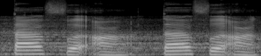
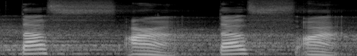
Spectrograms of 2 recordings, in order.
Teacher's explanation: Fa sukun ya fasukun adalah sifatnya Hamas jadi ada dosis anginnya maka cara bacanya dialirkan saja ya Sambil dibunyikan anginnya tapi tidak dengan cara dipantulkan jangan tafa'a tafa'a keluar bunyi vo ya Itu bacaan yang salah · fa ini posisinya yaitu perut bibir sebelah dalam bagian bawah berjumpa dengan 4 gigi seri ya, ujung gigi seri bagian atas. Taf ya.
